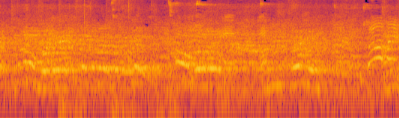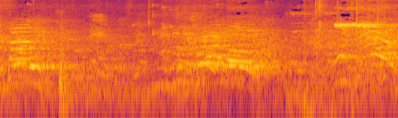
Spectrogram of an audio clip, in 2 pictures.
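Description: Players and spectators shouting and calling out during a basketball game, with a basketball bouncing on the hardwood court. The voices echo in a large gym.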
